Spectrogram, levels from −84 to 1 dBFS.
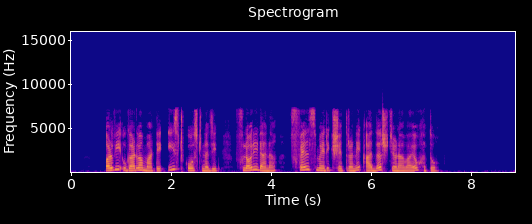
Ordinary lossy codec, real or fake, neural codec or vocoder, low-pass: AAC, 48 kbps; fake; codec, 16 kHz, 4.8 kbps, FACodec; 7.2 kHz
